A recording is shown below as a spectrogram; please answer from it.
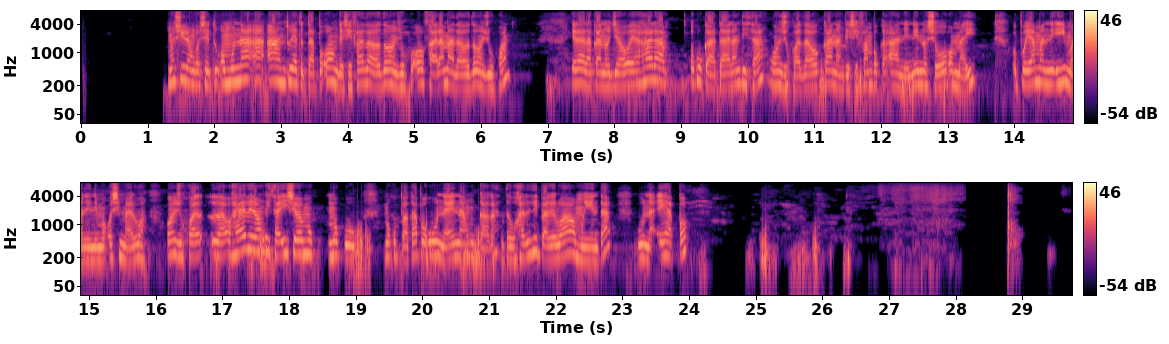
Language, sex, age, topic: Oshiwambo, female, 25-35, agriculture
